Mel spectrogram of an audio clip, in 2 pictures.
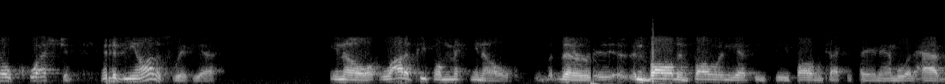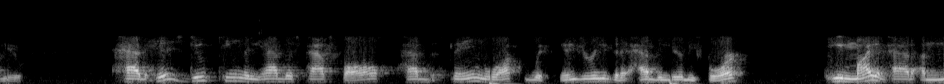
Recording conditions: phone line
